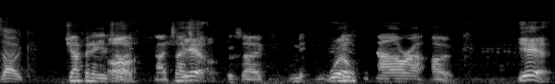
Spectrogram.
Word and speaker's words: Mizunara: I'm going to pronounce it wrong. Mizunara Oak. Yes. Missouri. No, Japanese oak. Japanese oak. Japanese oak. Mizunara oak.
